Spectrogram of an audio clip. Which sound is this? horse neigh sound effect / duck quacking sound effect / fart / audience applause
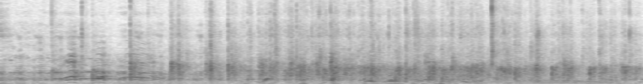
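audience applause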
